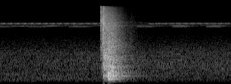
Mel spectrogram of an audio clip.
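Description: A bowstring snaps sharply as an arrow is released.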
